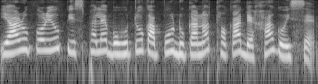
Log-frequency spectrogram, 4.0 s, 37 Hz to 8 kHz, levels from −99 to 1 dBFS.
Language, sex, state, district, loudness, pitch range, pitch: Assamese, female, Assam, Kamrup Metropolitan, -17 LUFS, 250-305 Hz, 275 Hz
